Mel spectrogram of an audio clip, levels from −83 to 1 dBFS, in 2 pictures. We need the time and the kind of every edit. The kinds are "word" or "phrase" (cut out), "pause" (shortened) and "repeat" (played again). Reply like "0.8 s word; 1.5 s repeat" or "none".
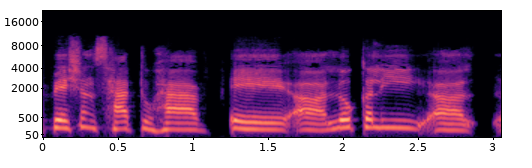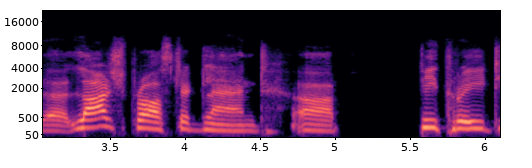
1.2 s pause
